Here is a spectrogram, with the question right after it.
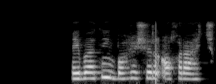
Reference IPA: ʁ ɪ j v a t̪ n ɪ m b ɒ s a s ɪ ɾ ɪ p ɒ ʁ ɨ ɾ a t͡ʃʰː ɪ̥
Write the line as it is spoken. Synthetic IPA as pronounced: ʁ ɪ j b a t̪ n ɪ ŋ b ɒ ʃ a ʃ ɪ ɾ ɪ ʔ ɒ χ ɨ ɾ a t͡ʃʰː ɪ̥

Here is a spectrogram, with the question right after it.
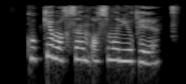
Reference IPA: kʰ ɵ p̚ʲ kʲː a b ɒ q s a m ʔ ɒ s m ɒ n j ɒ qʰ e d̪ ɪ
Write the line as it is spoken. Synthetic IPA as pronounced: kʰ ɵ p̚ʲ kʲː a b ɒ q s a m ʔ ɒ s m ɒ n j o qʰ e d̪ ɪ

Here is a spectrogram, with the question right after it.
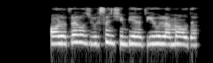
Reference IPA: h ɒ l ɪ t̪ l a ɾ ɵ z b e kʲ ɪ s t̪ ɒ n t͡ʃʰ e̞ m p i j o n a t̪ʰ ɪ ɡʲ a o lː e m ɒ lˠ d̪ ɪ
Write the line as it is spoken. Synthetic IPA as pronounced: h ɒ l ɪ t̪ l a ɾ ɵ z b e kʲ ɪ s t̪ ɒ n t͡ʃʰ e̞ m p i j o n a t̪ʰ ɪ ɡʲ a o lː a m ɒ lˠ d̪ ɪ

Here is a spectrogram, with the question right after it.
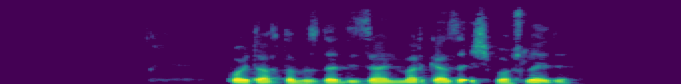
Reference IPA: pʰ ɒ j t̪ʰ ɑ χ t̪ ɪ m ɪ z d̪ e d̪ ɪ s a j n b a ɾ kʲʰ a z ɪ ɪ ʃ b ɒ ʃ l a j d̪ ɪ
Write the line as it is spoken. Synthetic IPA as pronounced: pʰ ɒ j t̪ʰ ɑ χ t̪ ɪ m ɪ z d̪ a d̪ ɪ z a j n m a ɾ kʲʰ a z ɪ ɪ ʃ b ɒ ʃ l a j d̪ ɪ

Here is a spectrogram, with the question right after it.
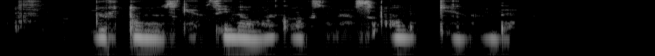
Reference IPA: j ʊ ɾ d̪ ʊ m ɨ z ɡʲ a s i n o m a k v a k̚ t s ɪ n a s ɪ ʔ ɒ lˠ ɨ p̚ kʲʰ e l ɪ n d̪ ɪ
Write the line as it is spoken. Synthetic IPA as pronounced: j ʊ ɾ t̪ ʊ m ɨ z ɡʲ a s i n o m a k v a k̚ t s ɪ n a s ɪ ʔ ɒ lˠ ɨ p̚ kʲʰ e l ɪ n d̪ ɪ

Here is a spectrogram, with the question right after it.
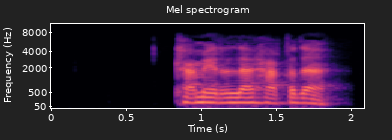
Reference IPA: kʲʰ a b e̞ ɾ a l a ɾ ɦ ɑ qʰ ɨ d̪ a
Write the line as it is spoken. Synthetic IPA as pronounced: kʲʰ a m e̞ ɾ a l a ɾ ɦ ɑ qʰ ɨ d̪ a

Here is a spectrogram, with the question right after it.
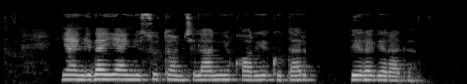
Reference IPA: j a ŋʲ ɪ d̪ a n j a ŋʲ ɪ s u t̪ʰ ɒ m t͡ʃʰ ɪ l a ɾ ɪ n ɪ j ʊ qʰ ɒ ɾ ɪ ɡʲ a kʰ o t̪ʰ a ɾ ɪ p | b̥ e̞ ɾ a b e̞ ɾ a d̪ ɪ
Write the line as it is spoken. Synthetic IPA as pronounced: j a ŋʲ ɪ d̪ a n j a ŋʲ ɪ s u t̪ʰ ɒ m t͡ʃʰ ɪ l a ɾ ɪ n ɪ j ʊ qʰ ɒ ɾ ɪ ɡʲ a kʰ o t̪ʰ a ɾ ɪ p | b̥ e̞ ɾ a v e̞ ɾ a d̪ ɪ

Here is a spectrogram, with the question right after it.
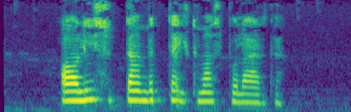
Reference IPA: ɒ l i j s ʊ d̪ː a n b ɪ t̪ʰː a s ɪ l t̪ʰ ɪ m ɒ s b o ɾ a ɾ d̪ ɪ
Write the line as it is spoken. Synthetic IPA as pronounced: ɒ l i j s ʊ d̪ː a n b ɪ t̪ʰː a ɪ l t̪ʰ ɪ m ɒ s b o l a ɾ d̪ ɪ

